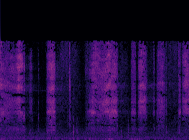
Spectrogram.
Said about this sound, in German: Ich schreibe das hier mal rein.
